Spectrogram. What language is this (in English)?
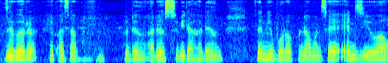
Bodo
